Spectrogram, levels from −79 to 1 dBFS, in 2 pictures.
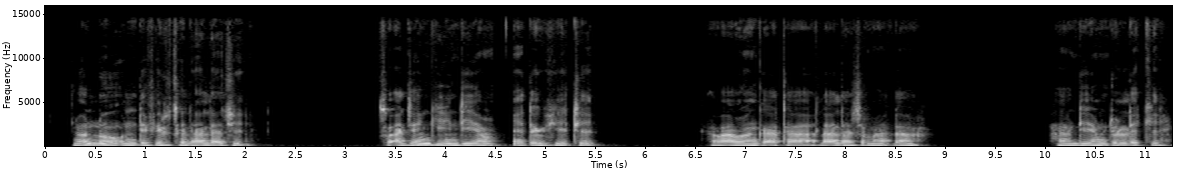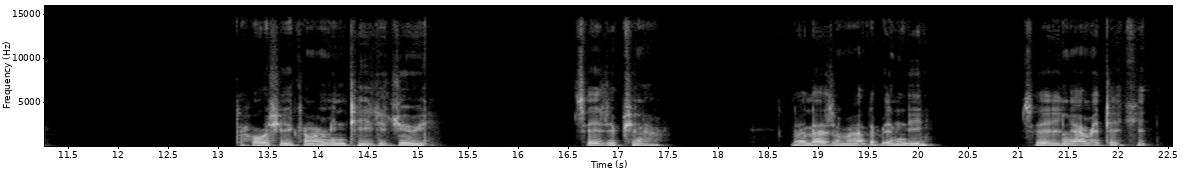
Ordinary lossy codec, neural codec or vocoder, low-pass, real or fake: none; none; 14.4 kHz; real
